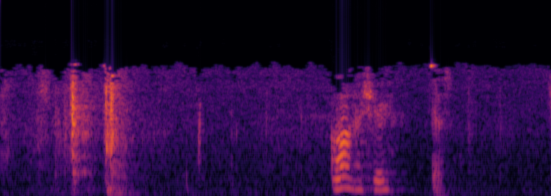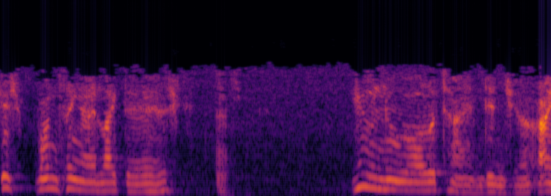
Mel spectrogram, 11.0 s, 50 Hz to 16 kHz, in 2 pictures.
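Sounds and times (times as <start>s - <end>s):
wooden door opening and shutting: 0.6s - 1.5s
speech: 3.4s - 4.6s, 5.5s - 7.8s, 9.0s - 11.0s.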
